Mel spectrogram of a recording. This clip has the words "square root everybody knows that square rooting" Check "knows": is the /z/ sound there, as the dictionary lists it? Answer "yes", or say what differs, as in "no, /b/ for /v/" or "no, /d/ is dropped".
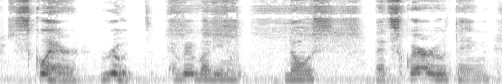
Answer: no, /s/ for /z/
